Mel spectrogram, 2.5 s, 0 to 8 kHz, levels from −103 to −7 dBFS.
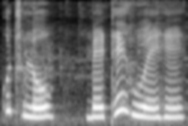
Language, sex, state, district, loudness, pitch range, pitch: Hindi, female, Madhya Pradesh, Bhopal, -13 LUFS, 220-265 Hz, 225 Hz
